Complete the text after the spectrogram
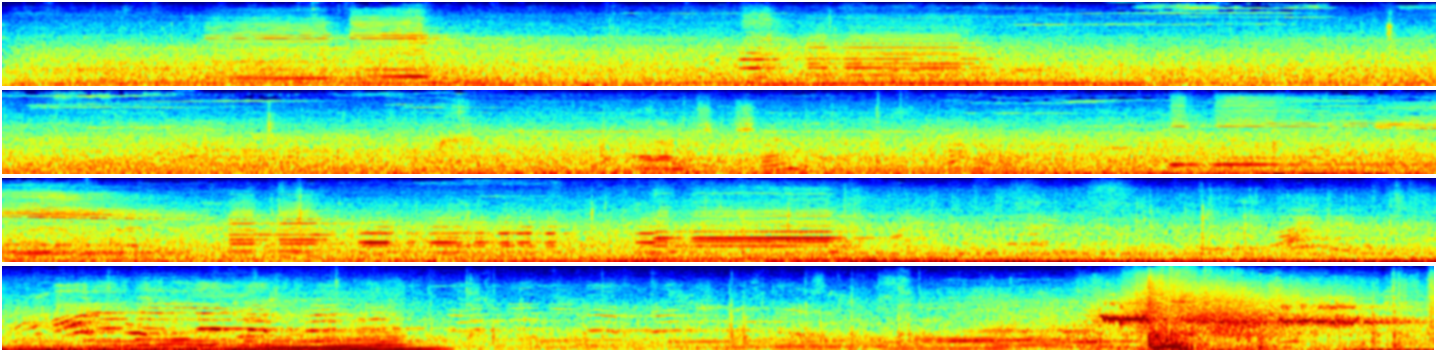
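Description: Traffic drives along a busy street.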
